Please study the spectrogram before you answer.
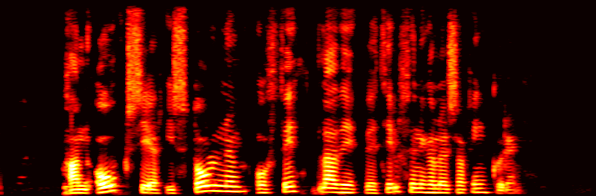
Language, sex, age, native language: Icelandic, male, 12, Icelandic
